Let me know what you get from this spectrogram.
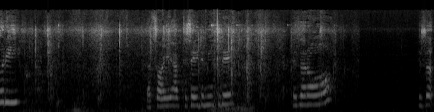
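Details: Dog named Cody greets a person returning home indoors, answering with two drawn-out, yodel-like moaning vocalizations, the second rising at its end; a person talks warmly to the dog before and between calls, with faint clatter.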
